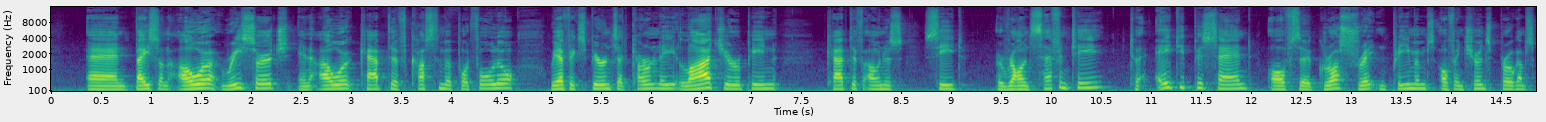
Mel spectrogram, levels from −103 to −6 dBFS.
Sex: male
